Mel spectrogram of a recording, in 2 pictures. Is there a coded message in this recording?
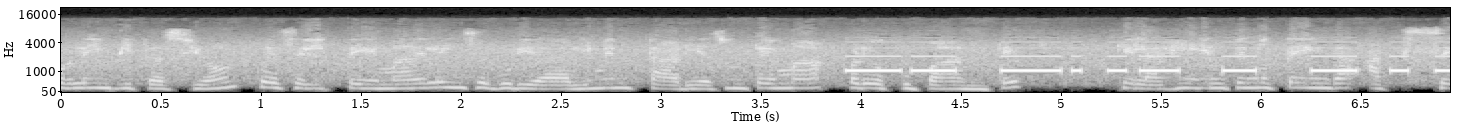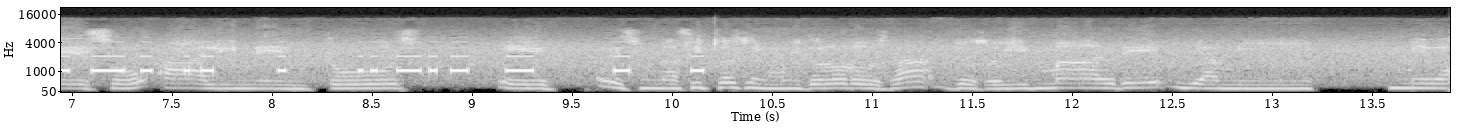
No, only beeps of irregular length.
